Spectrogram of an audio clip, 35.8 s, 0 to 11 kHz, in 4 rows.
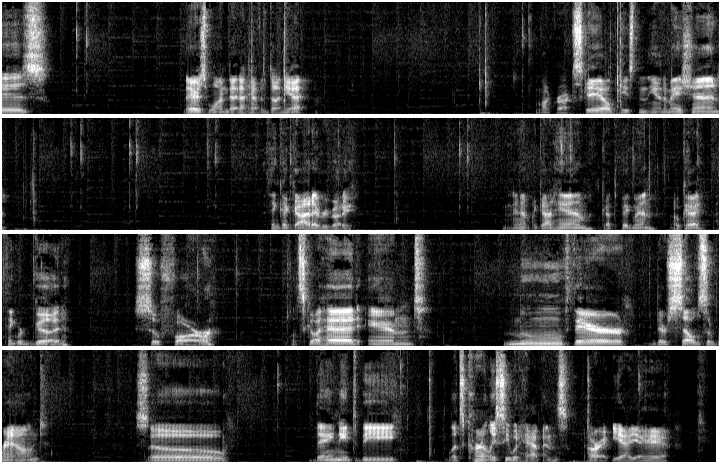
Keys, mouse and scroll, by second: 1.0 right click, 2.9 ctrl+Tab, 3.4 a, 6.0 i, 7.6 ctrl+v, 9.3 ctrl+Tab, 9.8 right click, 10.7 right click, 11.5 right click, 14.7 right click, 16.1 right click, 27.3 KP_0, 30.4-31.9 drag, 32.1 space, 34.2 space, 34.9-35.8 drag.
